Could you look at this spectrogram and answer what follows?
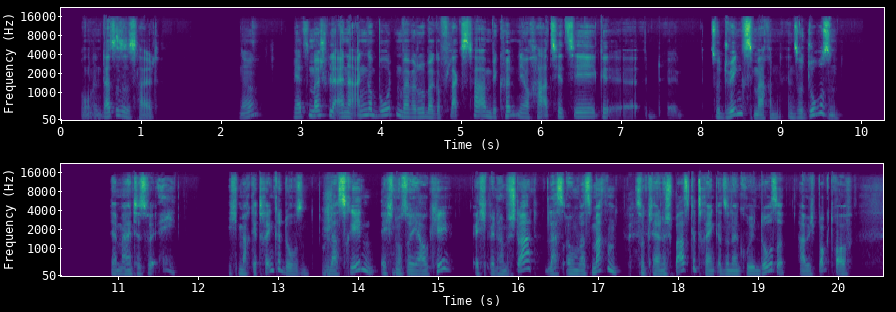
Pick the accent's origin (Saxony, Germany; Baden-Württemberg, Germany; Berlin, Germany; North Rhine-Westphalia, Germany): North Rhine-Westphalia, Germany; Düsseldorf; Ich komme aus Düsseldorf.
